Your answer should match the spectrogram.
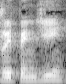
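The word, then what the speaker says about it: RIPng: o siguiente generación y se pronuncia en inglés ripen es como como normalmente se escucha en el medio cuál es la de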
